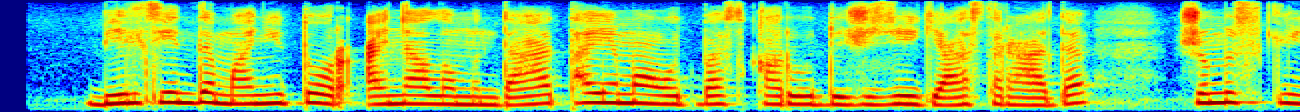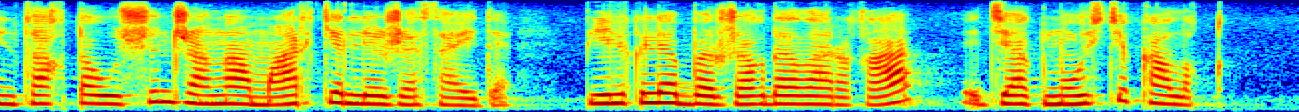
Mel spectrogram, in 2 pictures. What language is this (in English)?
Kazakh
